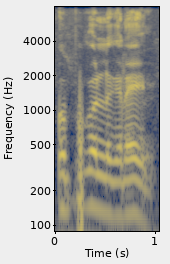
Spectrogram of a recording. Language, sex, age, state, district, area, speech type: Tamil, male, 60+, Tamil Nadu, Kallakurichi, urban, read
